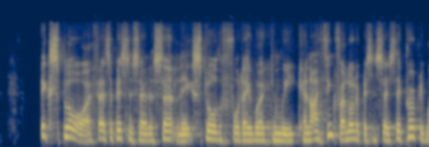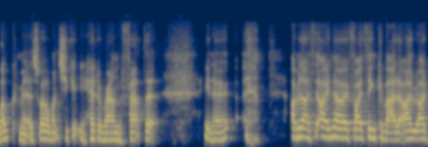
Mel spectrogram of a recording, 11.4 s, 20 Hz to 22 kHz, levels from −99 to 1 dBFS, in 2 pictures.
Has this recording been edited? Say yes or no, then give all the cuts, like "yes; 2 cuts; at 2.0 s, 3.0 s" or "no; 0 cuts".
no; 0 cuts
